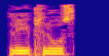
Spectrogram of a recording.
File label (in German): "leblos", German; adjectives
